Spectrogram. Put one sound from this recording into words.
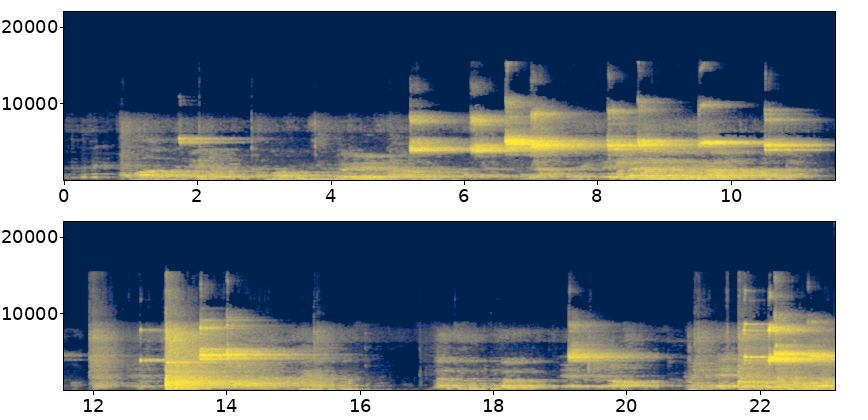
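A badminton racket strikes a shuttlecock in a large hall.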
